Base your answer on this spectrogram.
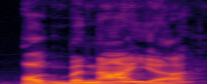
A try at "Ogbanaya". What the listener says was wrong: Obaniah. G is silent.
